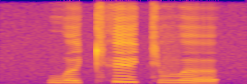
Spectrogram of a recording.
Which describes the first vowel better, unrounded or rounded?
unrounded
